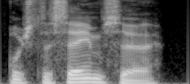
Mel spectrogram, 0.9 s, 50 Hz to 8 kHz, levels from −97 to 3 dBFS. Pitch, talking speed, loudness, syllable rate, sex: 105 Hz, 255 wpm, -16 LUFS, 5.5 syllables/s, male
